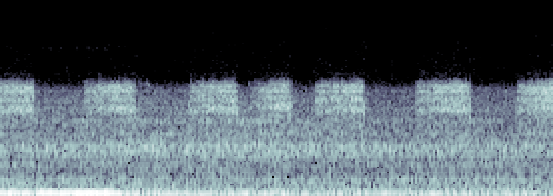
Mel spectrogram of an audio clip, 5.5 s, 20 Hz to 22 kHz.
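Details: Early morning, 26 March 2016, owls with gopher and mouse prey; coarse hissing bursts repeat in an uneven rhythm, some longer and some clipped, against a droning low background.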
